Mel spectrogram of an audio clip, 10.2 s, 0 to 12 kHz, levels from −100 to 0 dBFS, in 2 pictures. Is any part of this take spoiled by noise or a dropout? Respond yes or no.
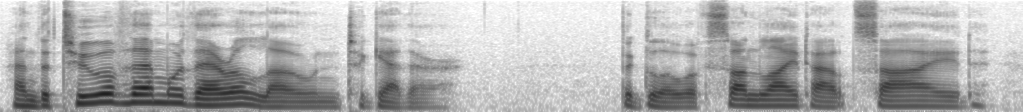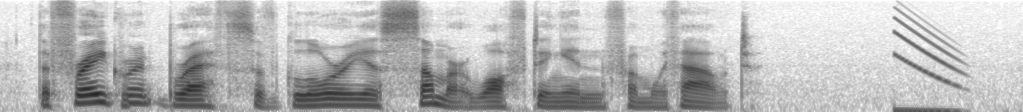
yes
